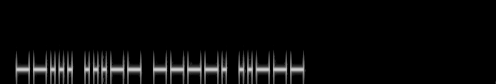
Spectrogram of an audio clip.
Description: Morse code, heard as a keyed tone, about 28 wpm, 700 Hz. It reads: 7392
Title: Numbers - 4-Digit 28wpm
